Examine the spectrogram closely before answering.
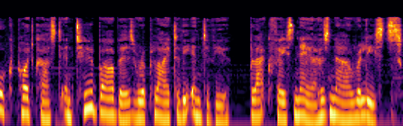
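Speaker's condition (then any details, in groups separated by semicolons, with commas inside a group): No condition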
